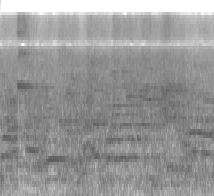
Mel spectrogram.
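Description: Actors' raised voices on stage in a large, echoing hall, with thuds during a scuffle.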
